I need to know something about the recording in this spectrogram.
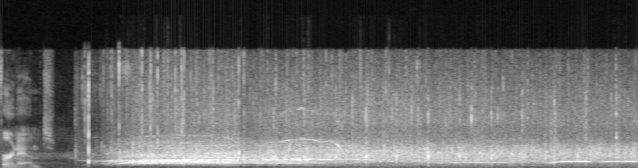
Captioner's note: audience applauding; audience cheering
